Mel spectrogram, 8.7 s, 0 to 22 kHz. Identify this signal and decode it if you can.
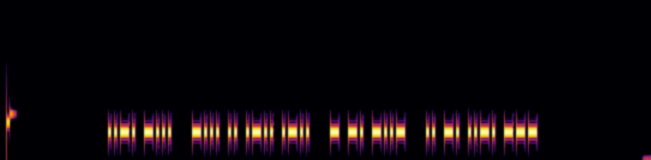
Morse code, heard as a keyed tone, about 30 wpm, 700 Hz. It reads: FB BILL TNX INFO
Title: Practice QSO - Exchange 3 - More Info - 30wpm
